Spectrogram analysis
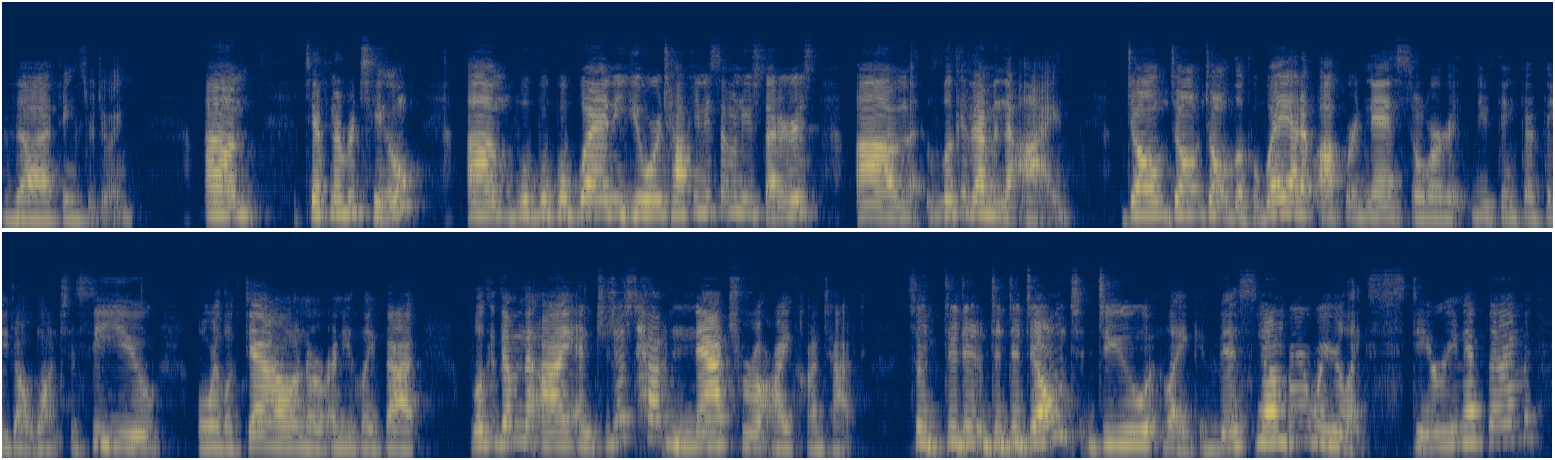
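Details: Adult woman who self-identifies as a person who stutters and is also a speech-language pathologist; real, not acted: stuttering.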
